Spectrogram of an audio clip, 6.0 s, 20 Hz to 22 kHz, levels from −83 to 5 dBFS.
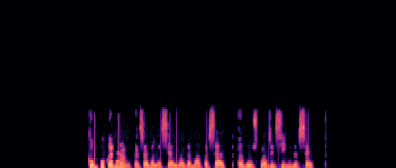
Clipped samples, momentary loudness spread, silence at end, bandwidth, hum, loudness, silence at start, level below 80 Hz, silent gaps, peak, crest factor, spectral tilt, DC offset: under 0.1%; 7 LU; 1.25 s; 8.2 kHz; none; -20 LUFS; 1.3 s; -58 dBFS; 3.39-3.55 s; -2 dBFS; 20 dB; -4.5 dB/octave; under 0.1%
